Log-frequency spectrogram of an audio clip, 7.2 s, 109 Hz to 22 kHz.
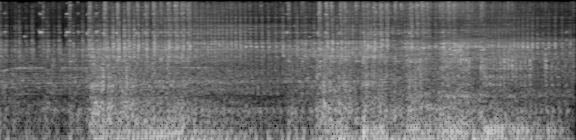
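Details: Cub Cadet 1812 18hp Kohler Magnum engine, out of the tractor, after an ignition coil replacement with the throttle cable disconnected: catches after about a second, then an even, steady beat without misses. It runs and sounds healthy.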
